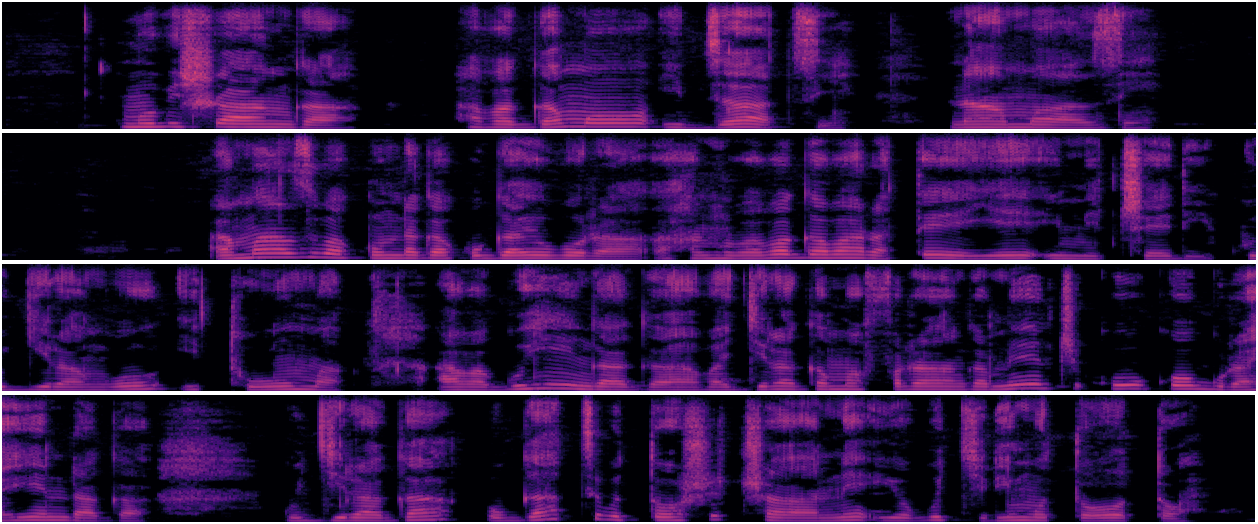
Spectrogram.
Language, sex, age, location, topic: Kinyarwanda, female, 18-24, Musanze, agriculture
